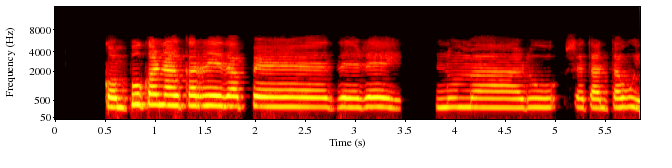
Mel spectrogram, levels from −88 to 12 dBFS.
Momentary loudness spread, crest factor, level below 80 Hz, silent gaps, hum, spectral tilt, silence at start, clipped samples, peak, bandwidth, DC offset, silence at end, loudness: 10 LU; 14 dB; -68 dBFS; 3.56-3.81 s; none; -4 dB/octave; 0.5 s; under 0.1%; -2 dBFS; 6.4 kHz; under 0.1%; 0 s; -16 LUFS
